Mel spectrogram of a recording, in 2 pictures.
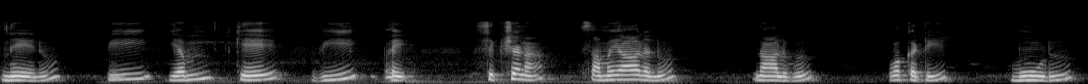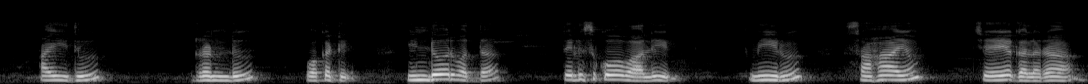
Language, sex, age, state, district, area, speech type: Telugu, female, 45-60, Andhra Pradesh, Krishna, rural, read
